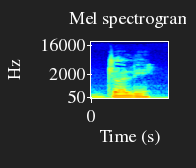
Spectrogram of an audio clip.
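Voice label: "jolly", Nigerian Pidgin, male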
